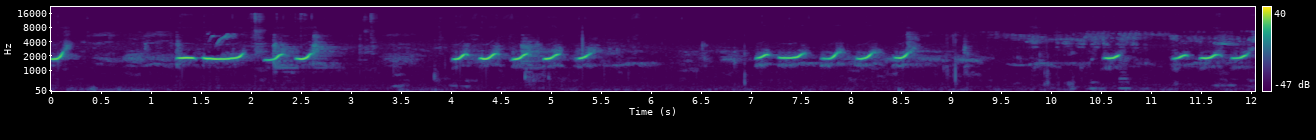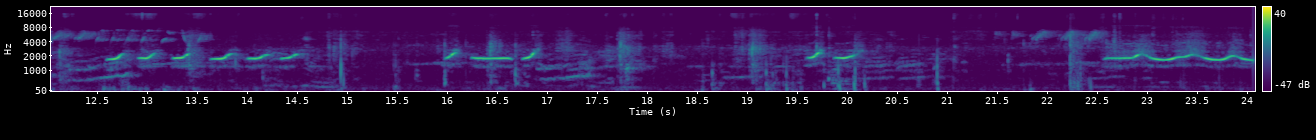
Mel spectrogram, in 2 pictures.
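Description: Rose-ringed parakeets whistling: short clear notes, each ending in a quick upward flick, repeated in fast runs of three to five with pauses between the runs.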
